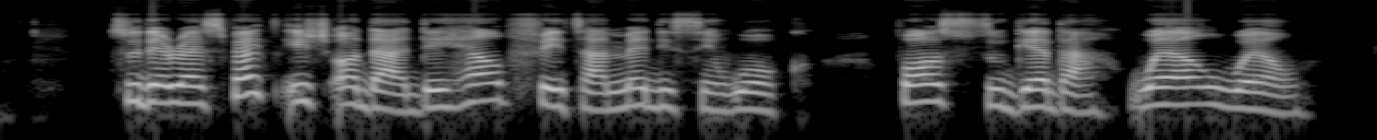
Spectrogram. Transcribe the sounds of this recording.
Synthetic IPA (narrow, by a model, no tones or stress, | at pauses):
tudeɹɛspɛk̚tit͡ʃɔdadeɦɛlˠpfetãnmɛdisĩnwɔk | pɔstuɡɛðawɛlˠwɛlˠ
